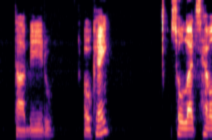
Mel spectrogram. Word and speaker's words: 食べる: But in this case, if you see the kanji with the hiragana beru, you know that we're gonna pronounce it as taberu.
